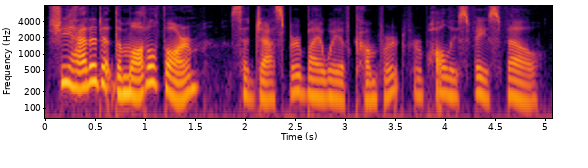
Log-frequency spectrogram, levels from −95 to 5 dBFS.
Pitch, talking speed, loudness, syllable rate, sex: 190 Hz, 200 wpm, -18 LUFS, 4.5 syllables/s, female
